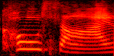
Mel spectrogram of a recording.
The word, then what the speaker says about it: cos: C-O-S is the cosine, and it's pronounced cosine, and that's the full spelling of it, okay?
